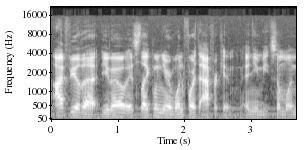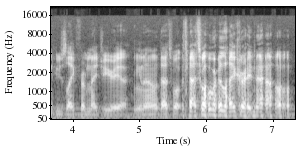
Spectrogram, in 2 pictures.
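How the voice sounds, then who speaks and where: A young man chatting casually on a live stream, congested and rambling with excitable outbursts. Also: lowish voice, moderate pace, few pauses, soft background music.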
